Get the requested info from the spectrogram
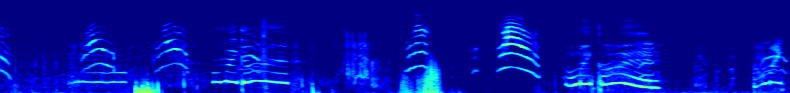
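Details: Bobcat kitten found by a hiker and her dog on a trail, giving repeated rising-falling mewing cries, some high and thin, some lower and drawn out, mixed with a woman's gentle speech and brief rustling.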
